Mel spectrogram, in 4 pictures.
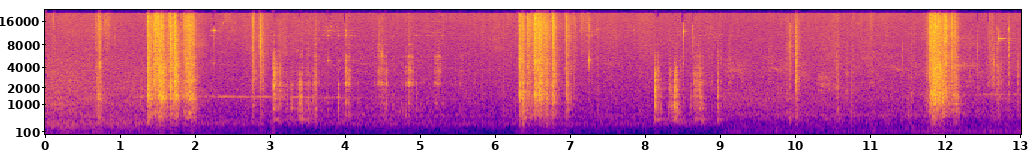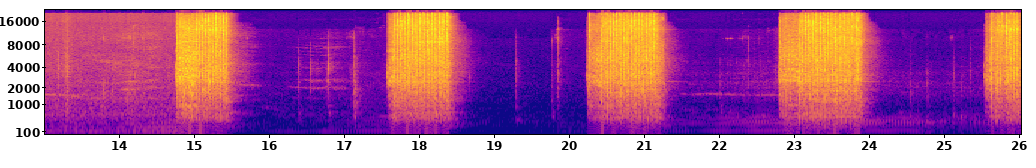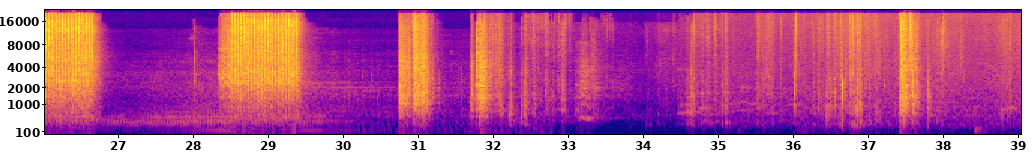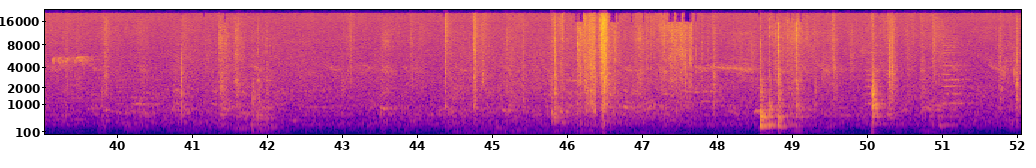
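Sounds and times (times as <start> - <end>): power tool bursts: 14.8 - 15.5, 17.6 - 18.5, 20.2 - 21.3, 22.8 - 24.0, 25.5 - 26.8, 28.3 - 29.5.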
